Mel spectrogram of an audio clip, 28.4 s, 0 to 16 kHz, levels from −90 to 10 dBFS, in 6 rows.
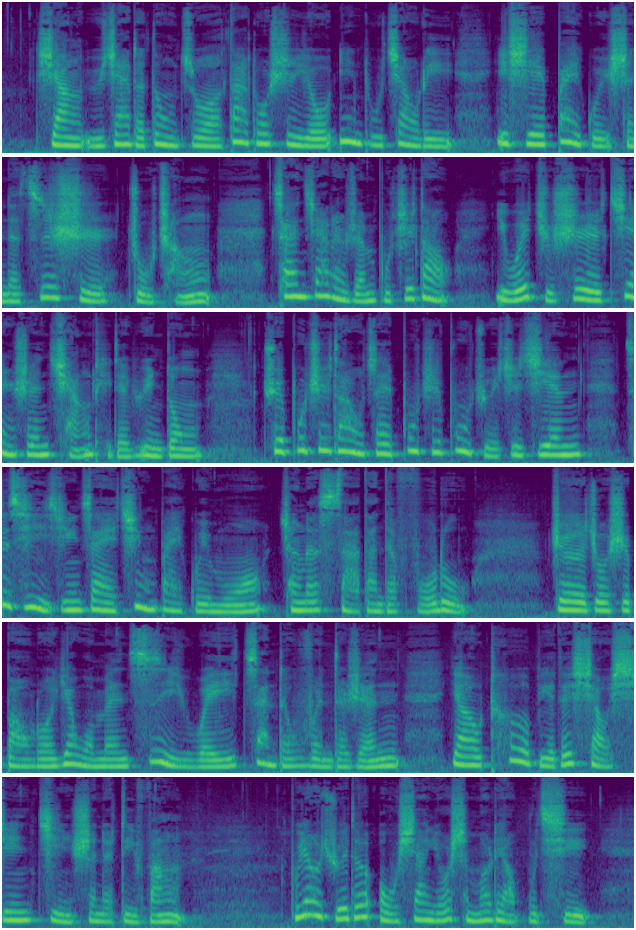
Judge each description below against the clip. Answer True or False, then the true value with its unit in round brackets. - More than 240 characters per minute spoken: False (230 characters per minute)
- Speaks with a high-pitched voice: True (205 Hz)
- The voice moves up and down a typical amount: True (4.8 semitones)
